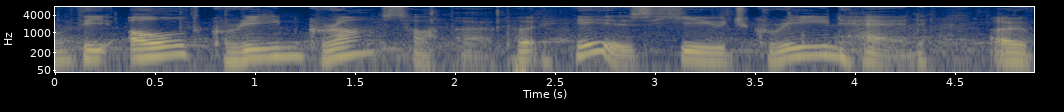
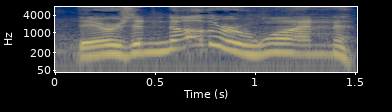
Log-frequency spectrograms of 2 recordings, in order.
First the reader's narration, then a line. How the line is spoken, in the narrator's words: shouted the most important firefighter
